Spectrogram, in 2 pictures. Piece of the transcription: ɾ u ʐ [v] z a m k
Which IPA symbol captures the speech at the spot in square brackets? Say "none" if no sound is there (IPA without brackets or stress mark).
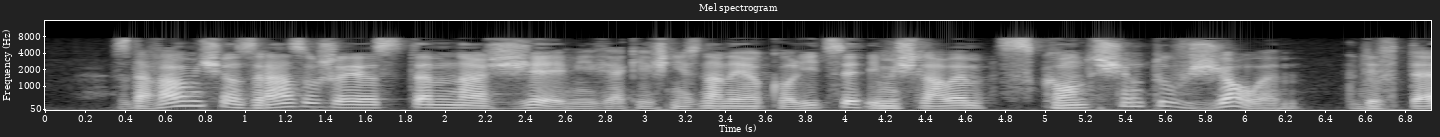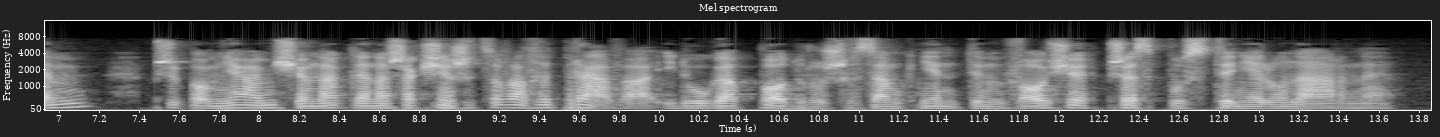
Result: v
